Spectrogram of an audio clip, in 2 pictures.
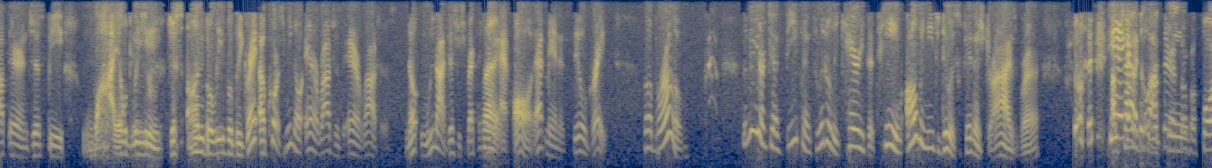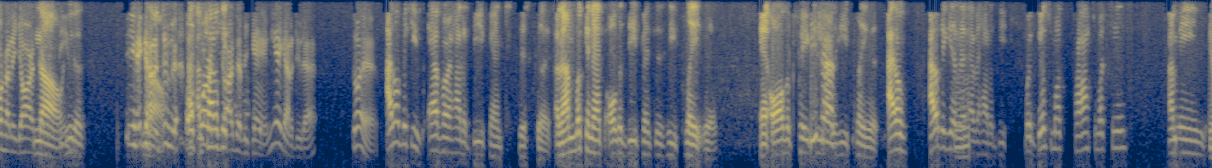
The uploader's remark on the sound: I take live callers!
